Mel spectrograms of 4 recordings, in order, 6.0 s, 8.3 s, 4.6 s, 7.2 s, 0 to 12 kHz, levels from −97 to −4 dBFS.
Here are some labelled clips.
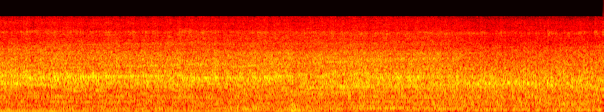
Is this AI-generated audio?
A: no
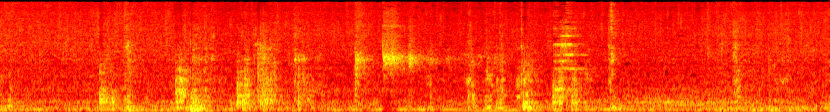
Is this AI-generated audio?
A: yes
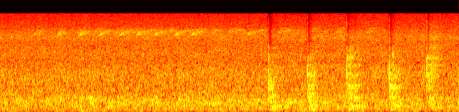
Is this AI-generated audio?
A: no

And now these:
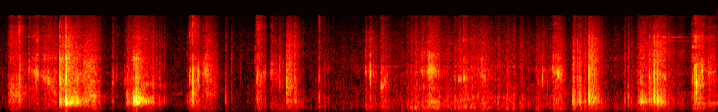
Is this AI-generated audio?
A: no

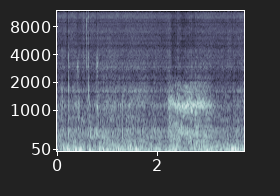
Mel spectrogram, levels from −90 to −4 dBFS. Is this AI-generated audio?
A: yes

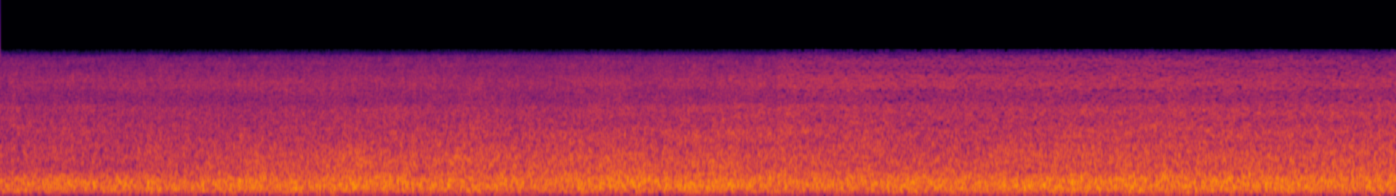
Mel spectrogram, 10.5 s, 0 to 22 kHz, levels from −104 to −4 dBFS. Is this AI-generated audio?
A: yes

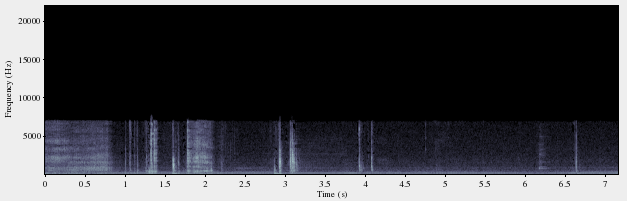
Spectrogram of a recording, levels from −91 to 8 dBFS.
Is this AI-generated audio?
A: no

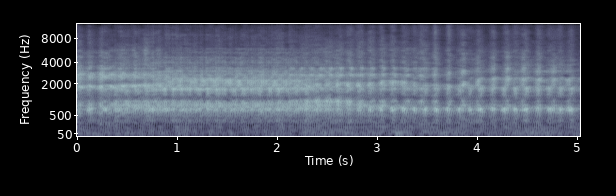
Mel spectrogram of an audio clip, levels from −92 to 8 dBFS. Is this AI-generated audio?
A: yes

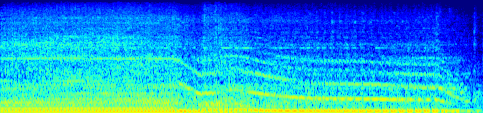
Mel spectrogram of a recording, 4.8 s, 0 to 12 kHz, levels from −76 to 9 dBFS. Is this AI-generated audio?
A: no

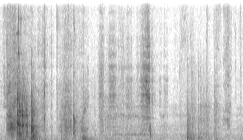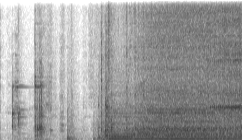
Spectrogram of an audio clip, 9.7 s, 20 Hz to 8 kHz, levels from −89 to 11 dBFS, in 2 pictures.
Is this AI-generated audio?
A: no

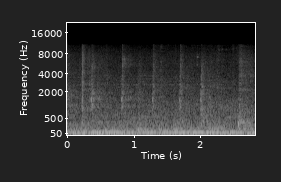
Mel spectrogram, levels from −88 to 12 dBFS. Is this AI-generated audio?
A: no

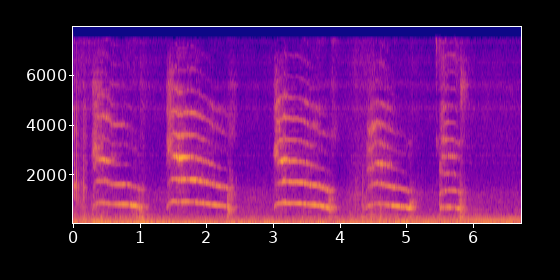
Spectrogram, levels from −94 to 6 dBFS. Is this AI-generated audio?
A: yes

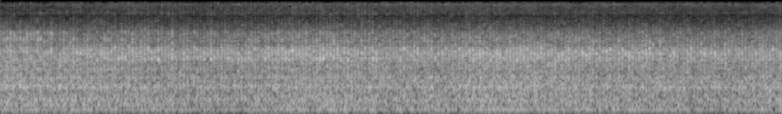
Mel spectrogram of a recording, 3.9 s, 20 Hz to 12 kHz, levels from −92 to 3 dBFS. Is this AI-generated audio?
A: no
